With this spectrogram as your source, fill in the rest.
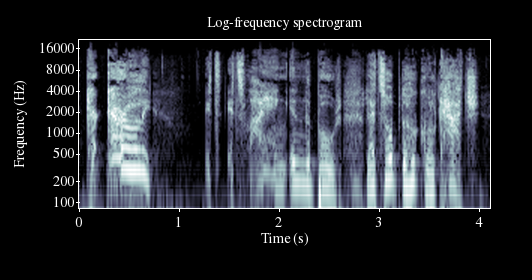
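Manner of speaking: very high, loud, urgent cry; excited hobbit. Acted. Hobbit watching the hook land, very high excited. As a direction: gasp it out, hopeful and tense.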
